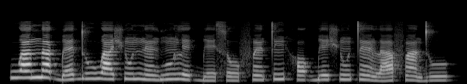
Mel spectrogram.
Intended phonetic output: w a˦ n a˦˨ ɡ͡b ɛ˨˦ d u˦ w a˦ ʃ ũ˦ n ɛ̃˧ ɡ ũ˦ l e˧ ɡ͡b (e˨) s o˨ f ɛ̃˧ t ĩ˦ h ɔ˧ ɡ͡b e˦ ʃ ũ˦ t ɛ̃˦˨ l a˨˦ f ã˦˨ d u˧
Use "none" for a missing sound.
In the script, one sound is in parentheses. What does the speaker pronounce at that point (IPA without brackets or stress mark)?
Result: e˨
